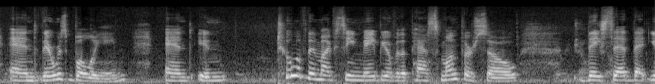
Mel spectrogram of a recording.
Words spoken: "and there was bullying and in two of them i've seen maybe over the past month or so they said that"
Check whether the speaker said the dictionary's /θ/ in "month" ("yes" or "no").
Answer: yes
